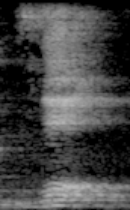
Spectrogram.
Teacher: kalau huruf dha, lidah kita naikin. Kita dekatkan ke arah langit jadi dha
